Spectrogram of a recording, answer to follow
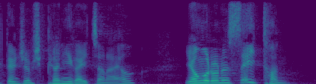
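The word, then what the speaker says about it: Satan: 영어로는 세이턴. 우리 식으로 읽으면 사탄인데 그 사람들은 발음을 세이턴이라고 하죠.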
